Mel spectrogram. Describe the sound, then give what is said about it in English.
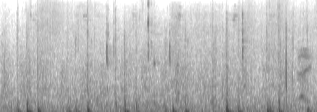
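Steady clip-clop of a mare's hooves as she is ridden into town, striking the ground in a quick, even rhythm, moderately loud, with no one talking. “Maybe I should learn how to ride a horse.”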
